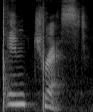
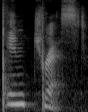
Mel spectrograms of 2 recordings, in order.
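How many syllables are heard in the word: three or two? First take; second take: two; two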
